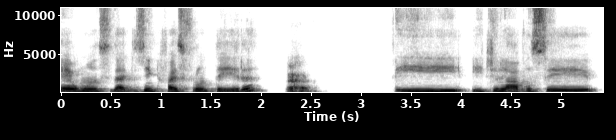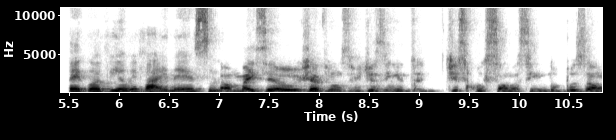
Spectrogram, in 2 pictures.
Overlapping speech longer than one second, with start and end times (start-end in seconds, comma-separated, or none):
none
